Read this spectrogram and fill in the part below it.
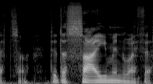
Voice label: "saim", Welsh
